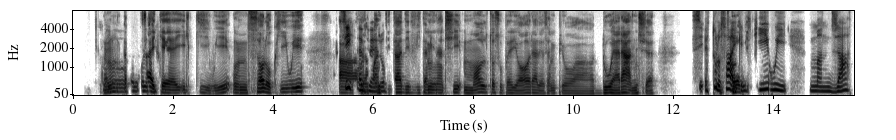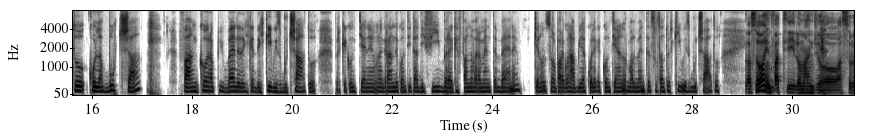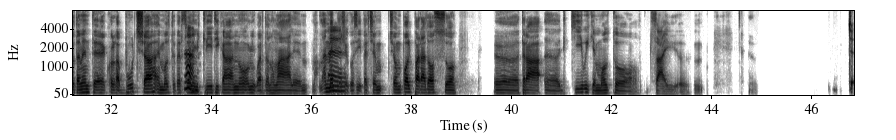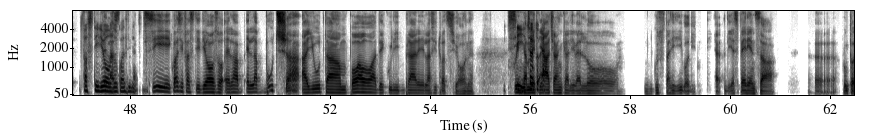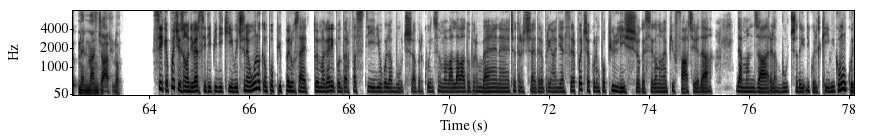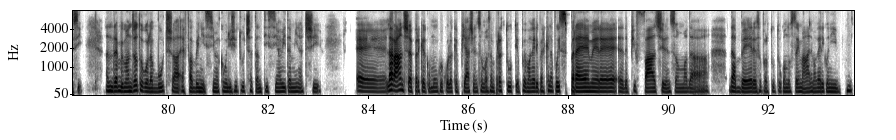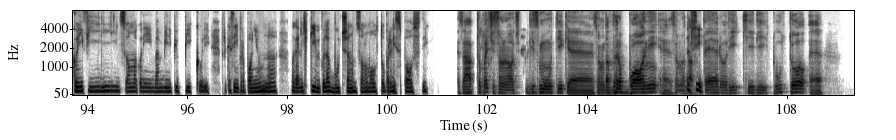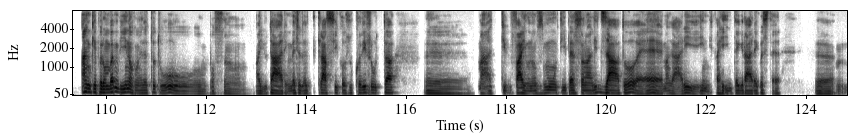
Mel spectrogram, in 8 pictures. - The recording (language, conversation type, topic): Italian, podcast, Quali alimenti pensi che aiutino la guarigione e perché?
- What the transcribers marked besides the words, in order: unintelligible speech; other background noise; tapping; chuckle; chuckle; "Cioè" said as "ceh"; tsk; in English: "smoothie"; in English: "smoothie"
